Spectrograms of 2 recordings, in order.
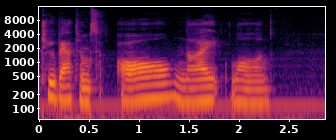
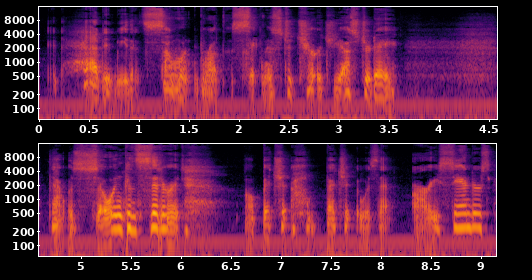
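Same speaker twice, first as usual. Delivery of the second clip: half-whispered grumbling, then higher; muttering; 8 semitones higher than usual. Acted. Sick boy blaming a classmate, muttered grumble. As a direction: grumble it under his breath. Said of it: "Pearson muttered".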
